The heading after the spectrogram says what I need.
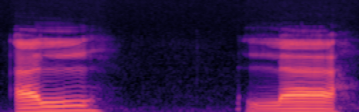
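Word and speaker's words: ألّا: lam, como pueden ver le ponemos la shadda encima de la para que haga el efecto de doble L. Entonces decimos al la, al la. Esta es la pronunciación.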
